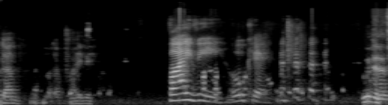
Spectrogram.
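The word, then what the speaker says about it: Fyvie: So it's Fivey.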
